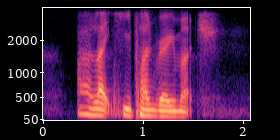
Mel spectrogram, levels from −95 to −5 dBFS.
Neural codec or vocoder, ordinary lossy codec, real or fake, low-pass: none; Opus, 32 kbps; real; 3.6 kHz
